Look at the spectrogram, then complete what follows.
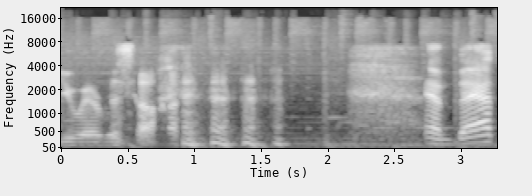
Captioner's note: both laughing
